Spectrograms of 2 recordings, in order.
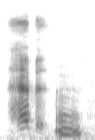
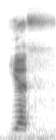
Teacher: Kenapa di situ disebut muqalqalah? Karena ba ini termasuk huruf qalqalah, jadi dia bacanya mantul.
